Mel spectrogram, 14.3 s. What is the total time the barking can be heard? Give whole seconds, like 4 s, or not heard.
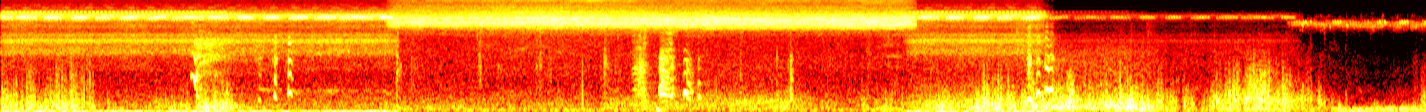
not heard.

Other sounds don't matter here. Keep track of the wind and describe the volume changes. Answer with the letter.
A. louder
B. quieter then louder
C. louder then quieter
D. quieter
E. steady
B.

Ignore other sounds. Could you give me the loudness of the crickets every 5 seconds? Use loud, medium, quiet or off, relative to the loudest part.
loud, loud, quiet.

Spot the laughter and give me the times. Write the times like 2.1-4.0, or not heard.
1.9-3.0, 6.3-7.0, 10.2-10.6.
